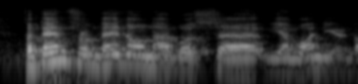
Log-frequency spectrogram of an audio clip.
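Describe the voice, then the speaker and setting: Noticeable background noise sits behind a man speaking. His pace is moderate and his pitch varies in an ordinary way. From Switzerland, mountains. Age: 70s. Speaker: photographer. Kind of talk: interview storytelling.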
